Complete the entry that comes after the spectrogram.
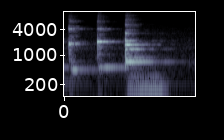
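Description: A phone ringtone chimes three times in quick succession, loud and close, each tone bright and ringing out, the third note sustaining longer before fading.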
